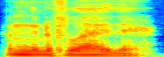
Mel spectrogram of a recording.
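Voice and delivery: "gonna" said as one quick word; natural reduced form. Shown as a demonstration. Teacher shows what natives always say, "gonna" reduced. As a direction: slur going to into "gonna". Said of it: "We always say".

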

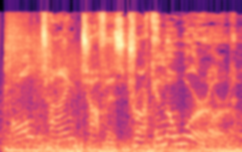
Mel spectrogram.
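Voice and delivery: mock truck ad hype. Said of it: "when you hear claims like".

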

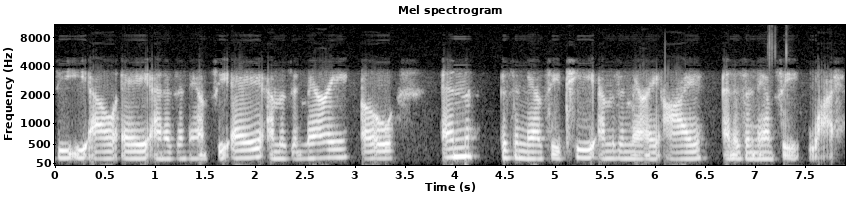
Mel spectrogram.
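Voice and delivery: letter by letter, with name examples; spelling it out. Shown as a demonstration. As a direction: spell each letter clearly. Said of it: "it's zelana momeni dot com".

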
